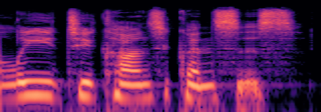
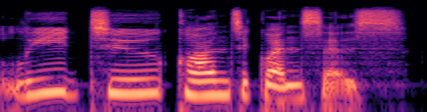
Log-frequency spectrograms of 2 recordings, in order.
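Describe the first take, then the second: First: The word 'to' is reduced and said quickly. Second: The word 'to' has a full, longer vowel. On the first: This is natural conversational speech. "often reduced to a soft uh, vowel sound" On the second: This is formal, academic pronunciation. "It's a bit longer but not too long"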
